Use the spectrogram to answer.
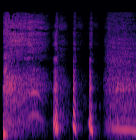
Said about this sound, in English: God, I feel like I have to like die. I got the cough or something, but I can't get it out.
